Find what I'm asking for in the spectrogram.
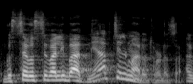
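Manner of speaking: usual speaking voice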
